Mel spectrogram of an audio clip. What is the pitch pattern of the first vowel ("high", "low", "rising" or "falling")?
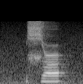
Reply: high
